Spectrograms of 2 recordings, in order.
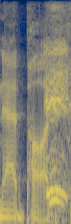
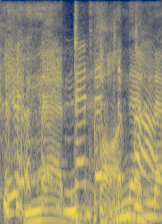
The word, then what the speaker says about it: NADPOD: Make sure you pronounce both of the D's in all three of the D's in NADPOD. NADPOD.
